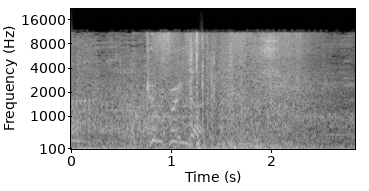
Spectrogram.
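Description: Confringo blasting spell cast in Hogwarts Legacy, a burst of booming explosive impacts over a dense rumbling game soundscape, with a voice speaking over the blasts.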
